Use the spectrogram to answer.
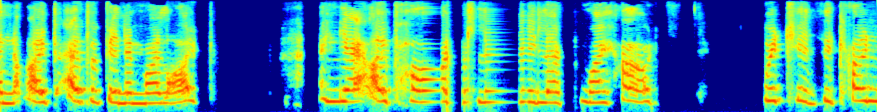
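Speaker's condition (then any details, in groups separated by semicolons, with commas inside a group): Cerebral palsy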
